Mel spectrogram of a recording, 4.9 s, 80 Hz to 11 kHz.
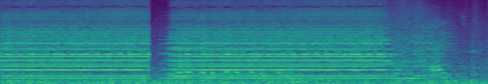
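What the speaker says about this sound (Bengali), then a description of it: "ভালো স্পিডে ট্রেনটা চলছে" A train in the Indian Bike Driving 3D video game runs at speed, a loud steady rumble layered with sustained tonal horn-like drones that briefly drop out and then fade near the end.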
